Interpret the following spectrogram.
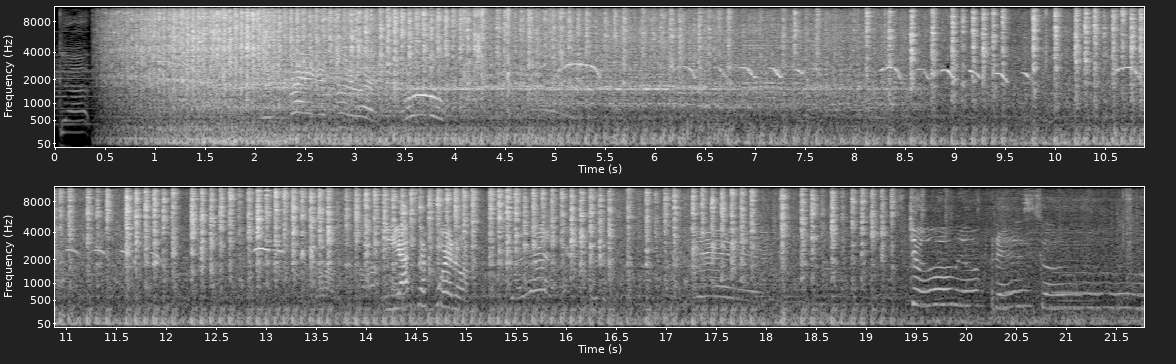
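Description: Motorised outrigger boat's engine running loud and steady under way, with the rush of water and wind, and voices calling out over it now and then.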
